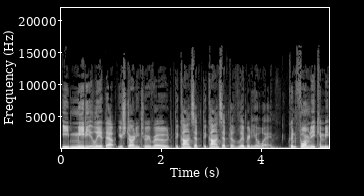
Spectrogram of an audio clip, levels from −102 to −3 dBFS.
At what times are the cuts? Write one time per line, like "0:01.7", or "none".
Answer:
0:01.1
0:02.8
